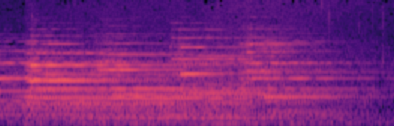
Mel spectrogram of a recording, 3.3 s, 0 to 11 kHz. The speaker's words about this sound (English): you're passing Cove in County Cork and you hear the beautiful music coming from the cathedral, pause for a moment and listen to the bells that have been ringing out across the town for over 100 years.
